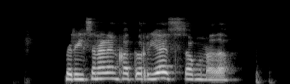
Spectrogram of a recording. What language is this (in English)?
Basque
